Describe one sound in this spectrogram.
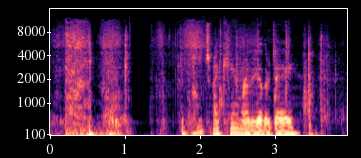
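A paper trimmer blade slides through paper.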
